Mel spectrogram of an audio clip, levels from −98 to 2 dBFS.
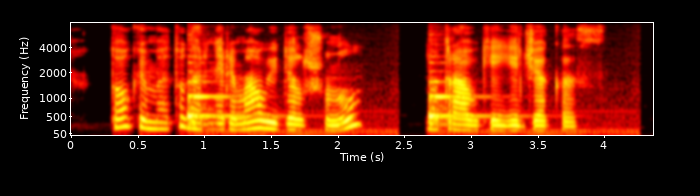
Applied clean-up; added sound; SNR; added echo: none; Plucked string instrument; 3 dB; none.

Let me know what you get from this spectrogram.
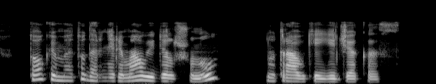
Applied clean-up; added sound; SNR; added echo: none; none; none; none.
